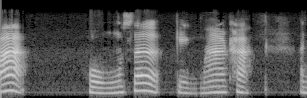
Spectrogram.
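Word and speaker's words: 红色: นะ คะ หงส์ เสื้อ แปล ว่า มี สี แดง สี แดง ได้ ภาษา จีน แล้ว จะ ออก เสียง ว่า หง เซ่อ เก่ง มาก ค่ะ อัน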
